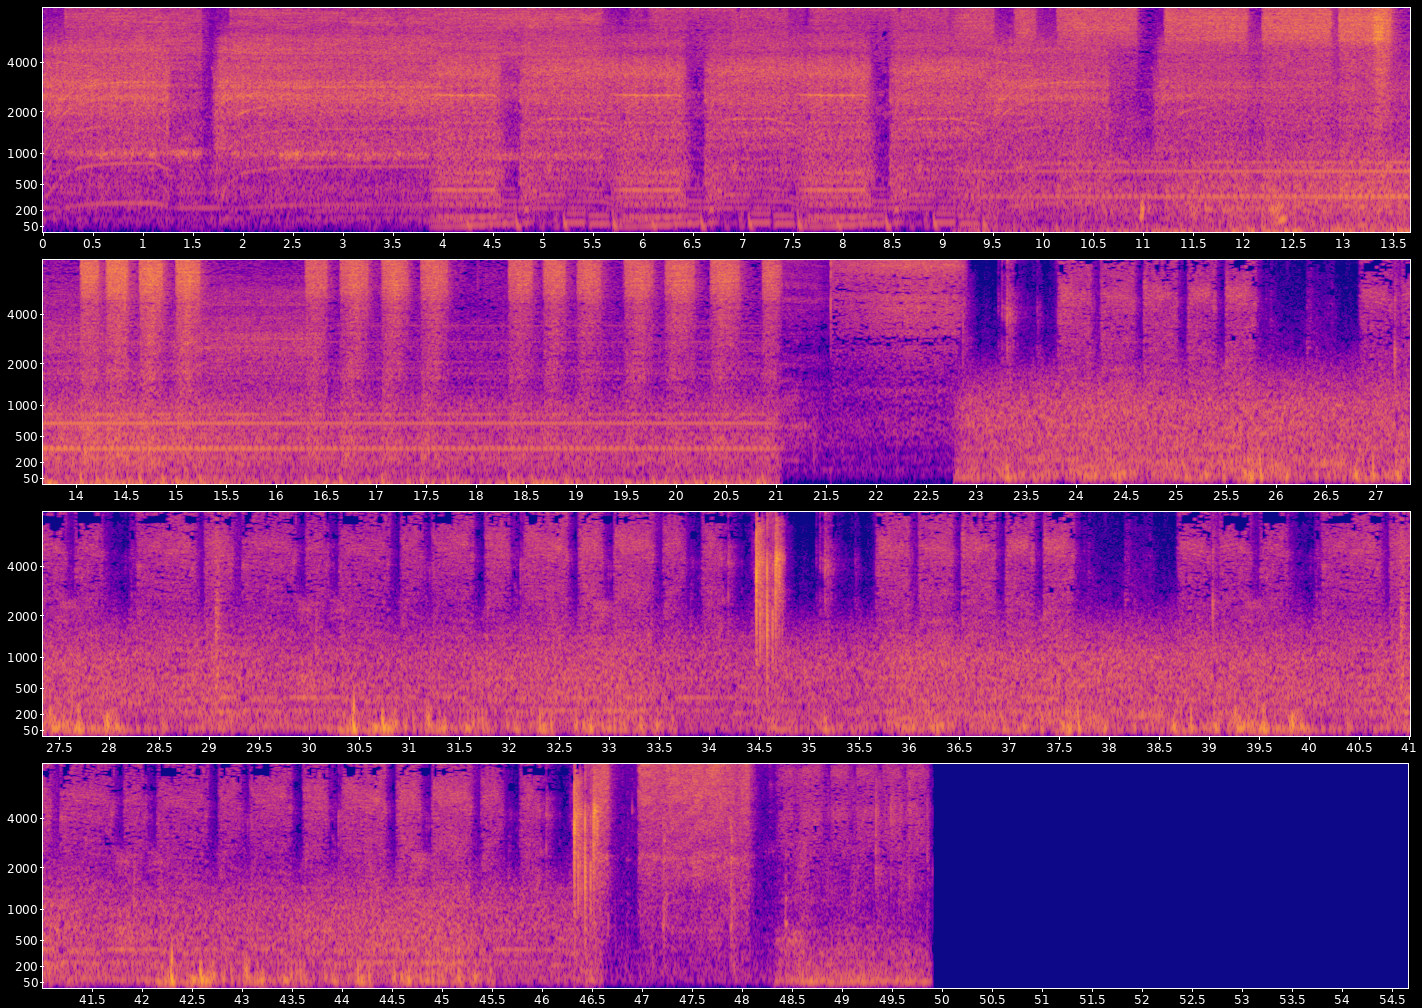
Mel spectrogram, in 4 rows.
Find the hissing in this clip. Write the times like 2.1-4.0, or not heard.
0.1-49.9.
